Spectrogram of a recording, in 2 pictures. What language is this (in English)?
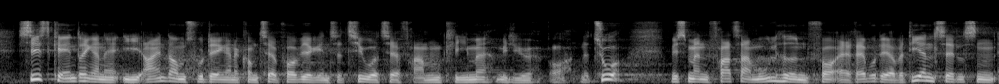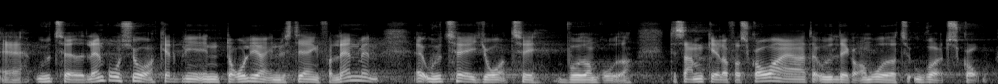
Danish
